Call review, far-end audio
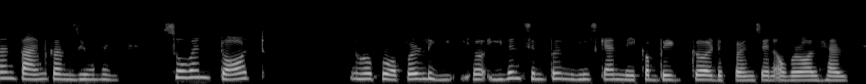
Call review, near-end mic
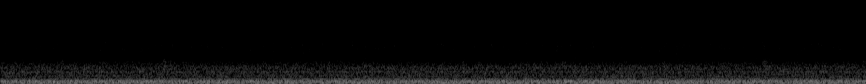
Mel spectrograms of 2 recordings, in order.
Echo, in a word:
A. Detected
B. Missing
B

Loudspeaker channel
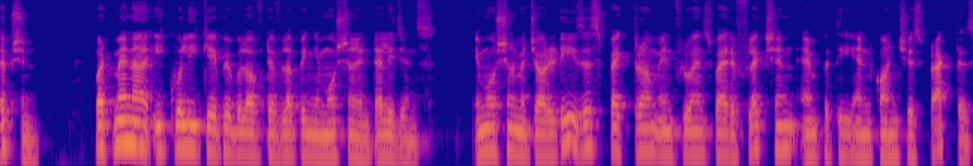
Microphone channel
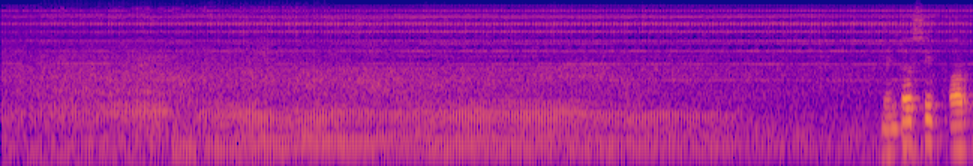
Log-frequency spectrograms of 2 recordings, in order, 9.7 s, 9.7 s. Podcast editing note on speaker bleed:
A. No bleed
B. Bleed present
A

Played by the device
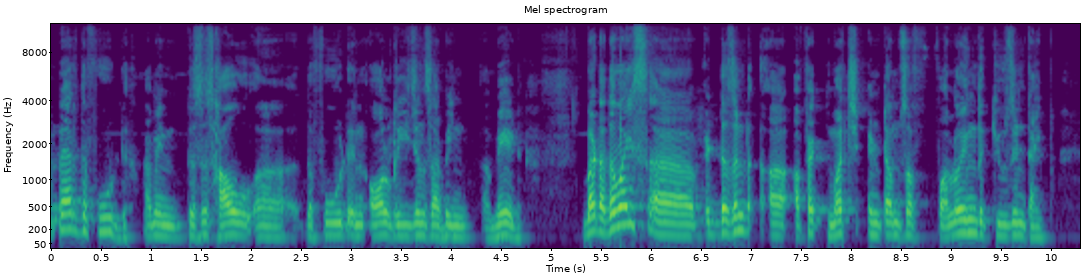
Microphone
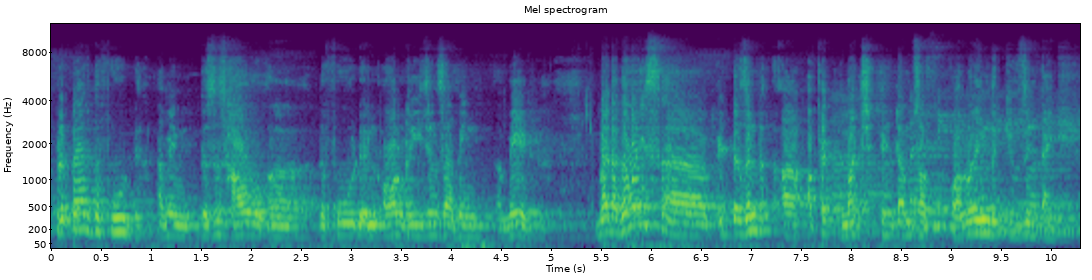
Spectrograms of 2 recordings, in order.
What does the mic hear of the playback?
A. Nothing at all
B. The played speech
B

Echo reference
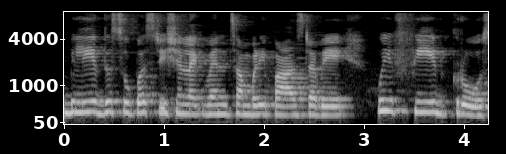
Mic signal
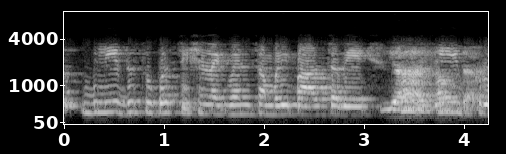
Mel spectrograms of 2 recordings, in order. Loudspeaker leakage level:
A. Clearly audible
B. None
A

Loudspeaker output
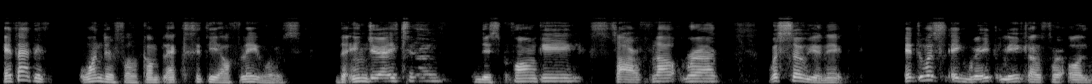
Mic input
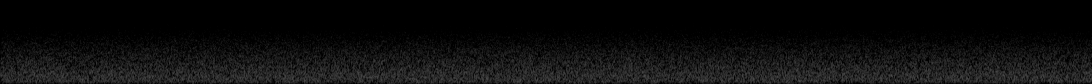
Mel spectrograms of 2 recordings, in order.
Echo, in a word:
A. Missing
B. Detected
A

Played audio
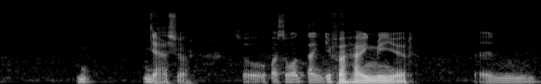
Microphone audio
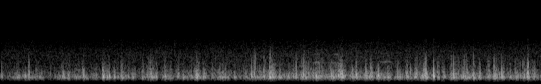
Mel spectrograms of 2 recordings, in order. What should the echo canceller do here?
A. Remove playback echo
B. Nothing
B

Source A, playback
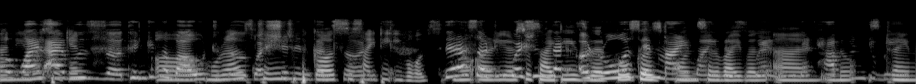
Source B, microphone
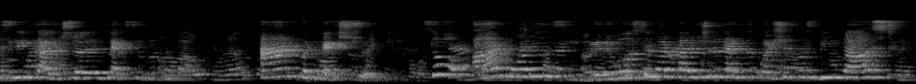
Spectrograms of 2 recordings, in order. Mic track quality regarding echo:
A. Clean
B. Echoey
B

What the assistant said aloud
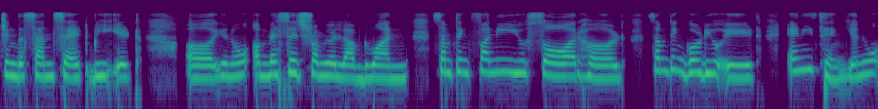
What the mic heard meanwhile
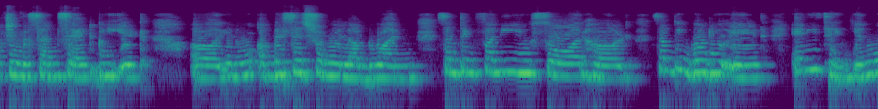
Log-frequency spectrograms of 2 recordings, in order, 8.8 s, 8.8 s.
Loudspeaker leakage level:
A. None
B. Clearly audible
B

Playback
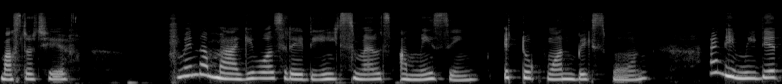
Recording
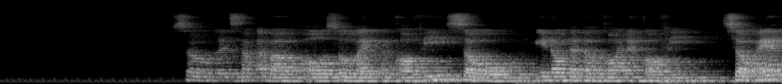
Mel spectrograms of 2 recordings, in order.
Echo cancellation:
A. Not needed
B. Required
A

